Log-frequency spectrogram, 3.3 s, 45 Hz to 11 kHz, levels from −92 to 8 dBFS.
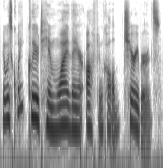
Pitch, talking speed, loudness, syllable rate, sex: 190 Hz, 220 wpm, -17 LUFS, 5.9 syllables/s, female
